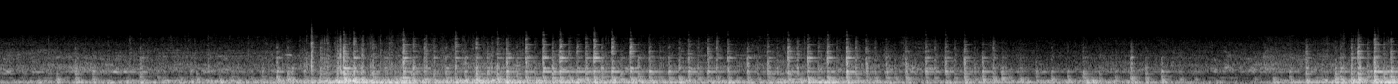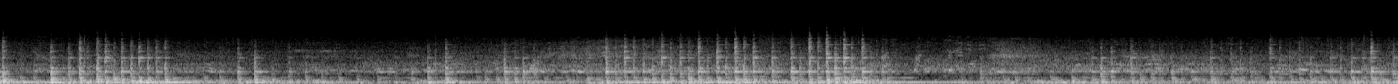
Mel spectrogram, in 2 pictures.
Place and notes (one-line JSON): {"title": "24 West Chiltern - Brookes Banner Flapping", "date": "2019-02-11 15:15:00", "description": "Waiting for students to return from a field recording exercise and finding the natural 'flapping' frequency of an advertising banner I'm sat next to in the cafe area. Mono contact mic recording (AKG C411) with SD MixPre6.", "latitude": "51.75", "longitude": "-1.22", "altitude": "98", "timezone": "GMT+1"}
